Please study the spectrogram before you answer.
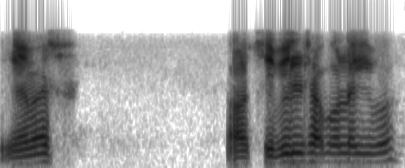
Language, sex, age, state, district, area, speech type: Assamese, male, 45-60, Assam, Dhemaji, rural, conversation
